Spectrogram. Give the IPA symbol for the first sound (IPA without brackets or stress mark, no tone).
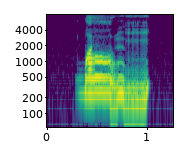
ɡ͡b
